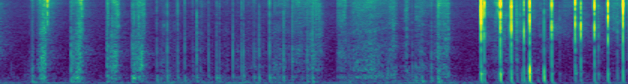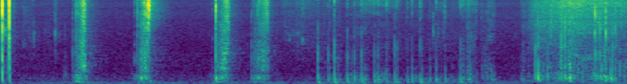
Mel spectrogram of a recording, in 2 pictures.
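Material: Leather.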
